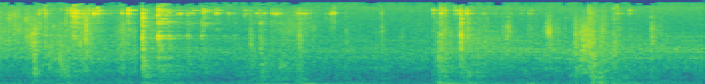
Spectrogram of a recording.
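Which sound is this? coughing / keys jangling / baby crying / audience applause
keys jangling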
